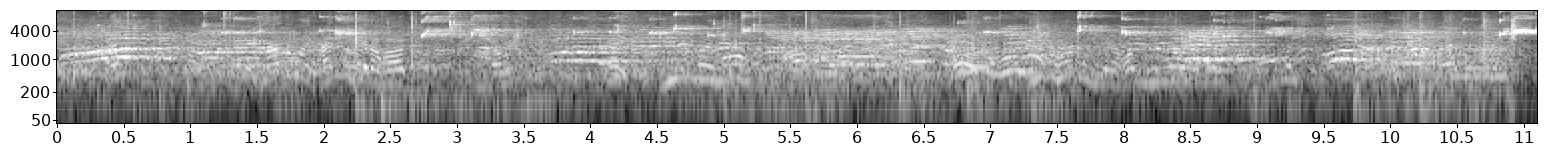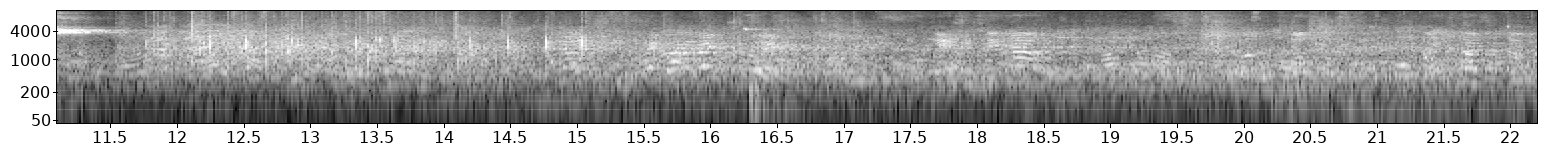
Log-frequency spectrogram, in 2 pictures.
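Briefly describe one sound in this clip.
A crowd of spectators cheers and calls out.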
